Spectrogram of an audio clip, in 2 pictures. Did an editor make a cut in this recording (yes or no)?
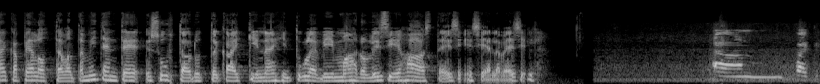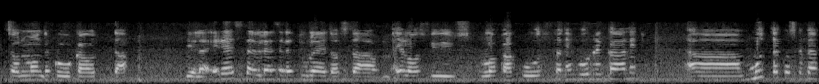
yes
